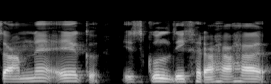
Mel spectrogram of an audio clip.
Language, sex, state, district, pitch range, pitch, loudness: Hindi, male, Jharkhand, Palamu, 125-145 Hz, 130 Hz, -16 LUFS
